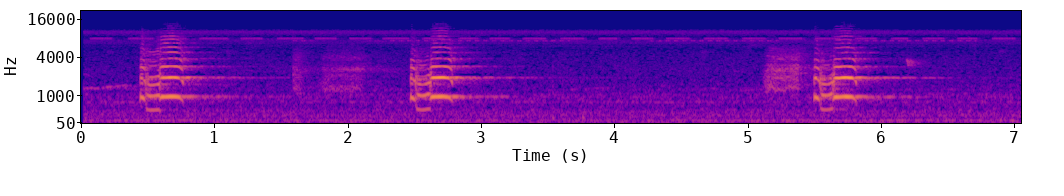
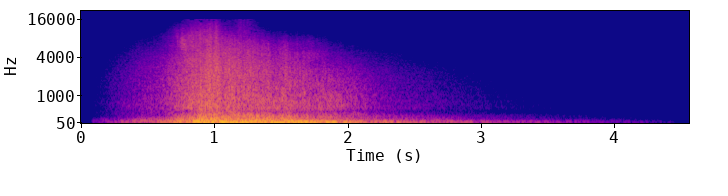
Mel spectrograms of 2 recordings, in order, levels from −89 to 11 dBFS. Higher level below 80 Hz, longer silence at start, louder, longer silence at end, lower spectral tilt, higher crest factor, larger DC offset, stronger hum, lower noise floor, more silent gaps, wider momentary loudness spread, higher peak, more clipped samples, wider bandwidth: second, -64 dBFS vs -20 dBFS; about the same, 0.45 s vs 0.5 s; second, -20 LUFS vs -15 LUFS; second, 0.8 s vs 2.1 s; second, 0 dB/octave vs -6 dB/octave; first, 20 dB vs 14 dB; neither; neither; second, -51 dBFS vs -74 dBFS; neither; first, 27 LU vs 22 LU; second, -6 dBFS vs -2 dBFS; neither; about the same, 13 kHz vs 12 kHz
